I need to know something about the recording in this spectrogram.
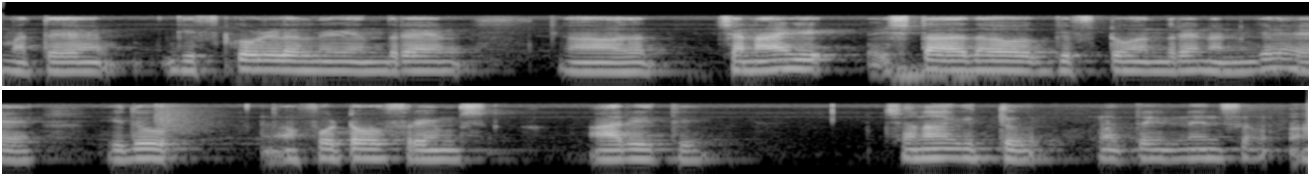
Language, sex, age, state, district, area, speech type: Kannada, male, 18-30, Karnataka, Mysore, urban, spontaneous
